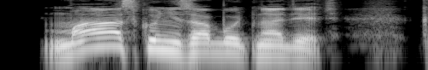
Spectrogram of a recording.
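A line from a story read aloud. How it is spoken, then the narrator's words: Calling after. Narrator (Russian): крикнул Данворти уже вдогонку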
